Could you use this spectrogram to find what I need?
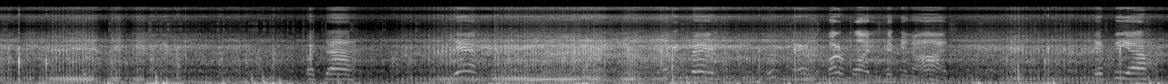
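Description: A dirt bike engine revs and drones up close.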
